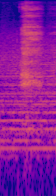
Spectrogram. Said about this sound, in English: It made a train noise.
